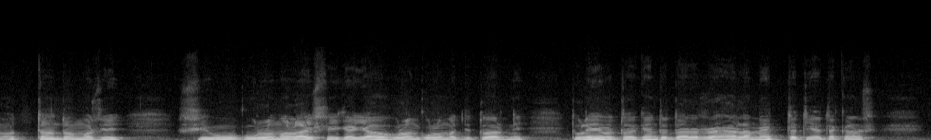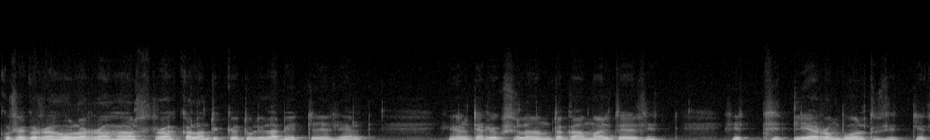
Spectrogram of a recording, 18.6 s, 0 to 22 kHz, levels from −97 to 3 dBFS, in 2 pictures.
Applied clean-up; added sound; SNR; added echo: none; none; none; none.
